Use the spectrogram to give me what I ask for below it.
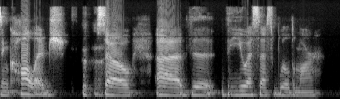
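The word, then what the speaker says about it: Wildomar: So the USS Wildemar. And then people would mispronounce it and call it the Wild Omar.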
